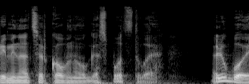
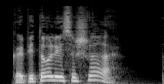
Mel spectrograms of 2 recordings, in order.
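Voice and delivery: loud, high-pitched classroom call-out; shouted group answer; 11 semitones higher, 6 dB louder than usual. A narrator's reading. Students answering the lecturer's question all together, shouting. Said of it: "хором прокричало несколько десятков человек".

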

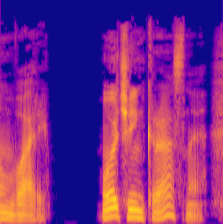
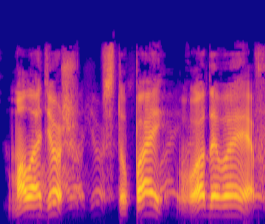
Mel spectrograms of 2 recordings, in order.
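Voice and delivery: high-pitched proclaimed poster slogan; 6 semitones higher than usual. A narrator's reading. Boy reading his poster's slogan, proclaimed. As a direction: proclaim it like a rallying call.

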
